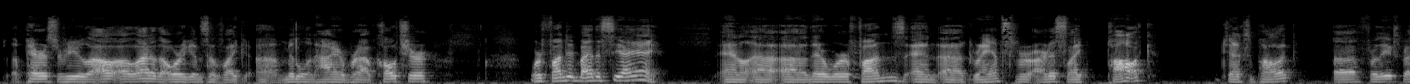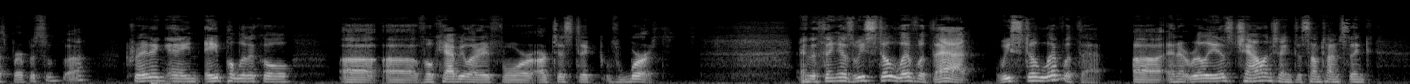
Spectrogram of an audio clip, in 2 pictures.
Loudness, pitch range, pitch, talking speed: -25 LUFS, 110-135 Hz, 120 Hz, 160 wpm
